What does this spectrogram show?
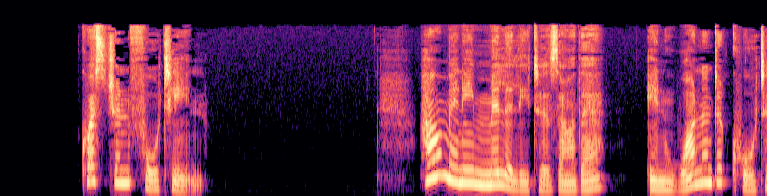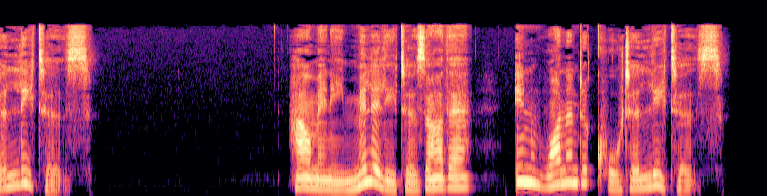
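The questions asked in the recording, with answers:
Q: How many millilitres are there in 11⁄4 litres?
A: 1250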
